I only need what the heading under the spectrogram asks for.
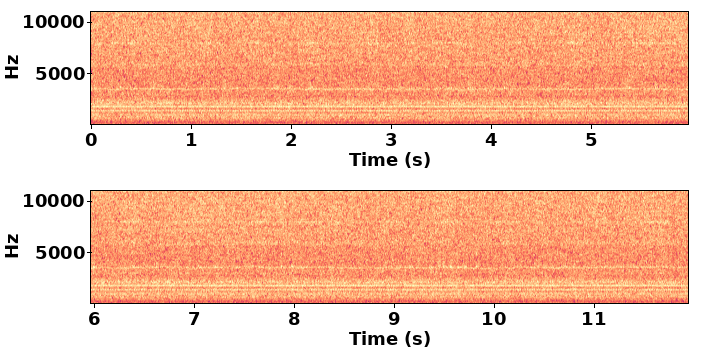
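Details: Steady electronic hiss and hum fill a small indoor room, with no other clear sounds.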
